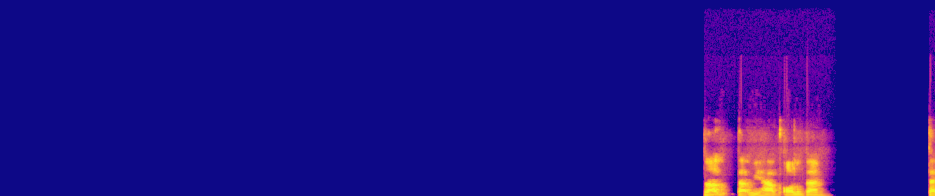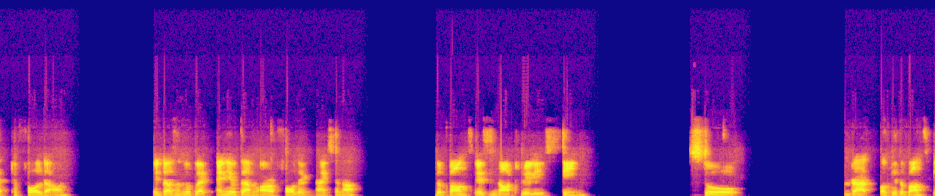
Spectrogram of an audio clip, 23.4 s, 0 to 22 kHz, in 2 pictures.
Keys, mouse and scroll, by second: 0.1 right click, 0.3 click, 0.4 ctrl+v, 0.6 Right, 0.6 Right, 0.9 right click, 1.0 click, 1.0 click, 1.2 ctrl+v, 1.3 Right, 1.3 Right, 1.5 right click, 1.6 click, 1.8 click, 1.9 ctrl+v, 1.9 Right, 2.0 Right, 2.1 right click, 2.3 click, 2.5 ctrl+v, 2.5 Right, 2.6 Right, 2.9 click, 2.9 right click, 3.1 ctrl+v, 3.2 Right, 3.3 Right, 3.5 right click, 3.7 click, 3.8 ctrl+v, 3.9 Right, 4.0 Right, 4.1 right click, 4.3 click, 4.5 ctrl+v, 4.6 Right, 4.7 Right, 4.9 right click, 5.0 click, 5.1 click, 5.2 click, 5.3 ctrl+v, 5.4 Right, 5.5 Right, 5.6 right click, 5.8 click, 5.8 click, 6.1 ctrl+v, 6.1 Right, 6.4 right click, 6.5 click, 6.8 ctrl+v, 6.9 Right, 7.1 Right, 7.2-8.1 typing, 7.4 drag, 8.1-10.0 drag, 10.1 shift+space, 15.2 shift+space, 17.5-20.9 drag, 21.9 Right, 22.1 Right, 22.5 Right, 22.9 Right, 23.1 Right, 23.3 Right.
